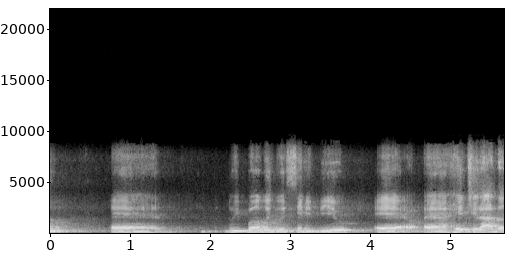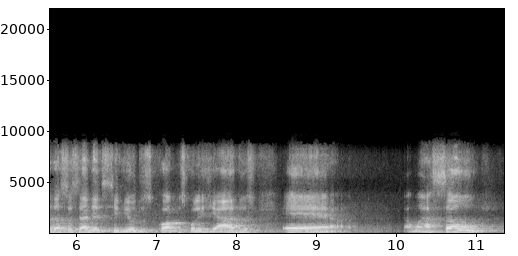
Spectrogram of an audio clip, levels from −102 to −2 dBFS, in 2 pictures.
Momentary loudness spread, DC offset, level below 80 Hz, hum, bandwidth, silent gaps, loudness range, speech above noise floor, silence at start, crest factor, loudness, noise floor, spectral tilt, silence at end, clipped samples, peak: 15 LU; under 0.1%; -56 dBFS; none; 9.2 kHz; none; 3 LU; 27 dB; 0 s; 16 dB; -19 LUFS; -45 dBFS; -4.5 dB/octave; 0 s; under 0.1%; -4 dBFS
